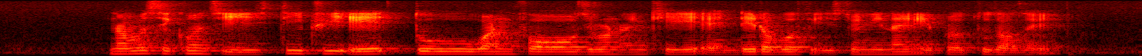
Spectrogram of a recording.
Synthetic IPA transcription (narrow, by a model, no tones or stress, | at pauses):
nãmbəsikwə̃nsist̪it̪ʰɹiʔettːuwãnfɔziɹonãjnkʰeɛ̃ndedɔbəfistwɛ̃ntinãj̃nʔḛpɹiltuːt̪aʊzə̃nḛt̚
